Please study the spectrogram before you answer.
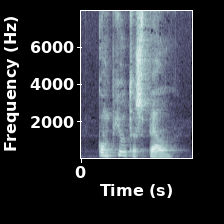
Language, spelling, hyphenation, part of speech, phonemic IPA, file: Dutch, computerspel, com‧pu‧ter‧spel, noun, /kɔmˈpjutərˌspɛl/, Nl-computerspel.ogg
- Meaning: a computer game, an electronic game designed to be run on a computer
